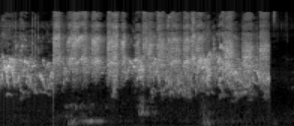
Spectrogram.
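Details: Happy pet budgies chattering: a busy stream of high, scratchy chirps and warbles that stops abruptly after three and a half seconds.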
